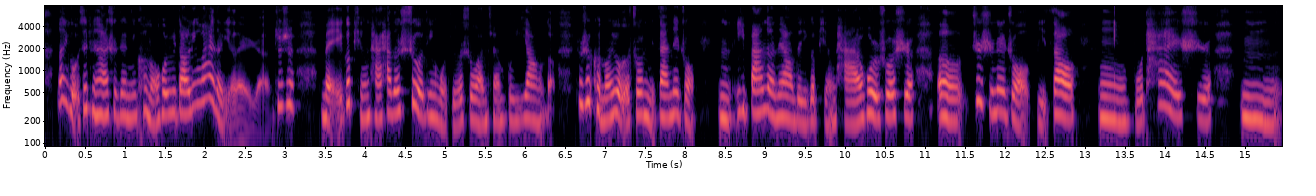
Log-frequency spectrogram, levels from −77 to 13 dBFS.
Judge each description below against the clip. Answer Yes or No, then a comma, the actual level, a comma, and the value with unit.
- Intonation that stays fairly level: No, average, 4.0 semitones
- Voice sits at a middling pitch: No, high, 230 Hz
